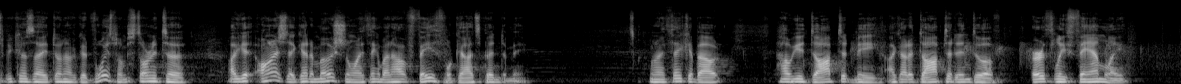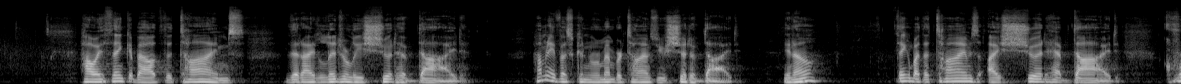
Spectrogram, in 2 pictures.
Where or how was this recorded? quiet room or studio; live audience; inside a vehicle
live audience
